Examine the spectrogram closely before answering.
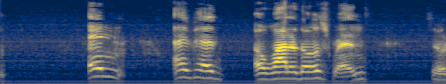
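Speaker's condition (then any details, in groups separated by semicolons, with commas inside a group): Cerebral palsy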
